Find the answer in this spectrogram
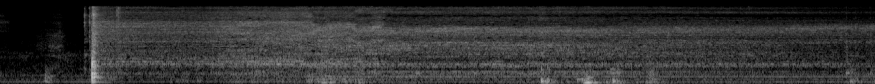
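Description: Pneumatic rosin press starting its press: a sharp click about a second in as the start button opens the air valve, then a steady hiss of compressed air driving the cylinder as the heated plates close, easing slowly.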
